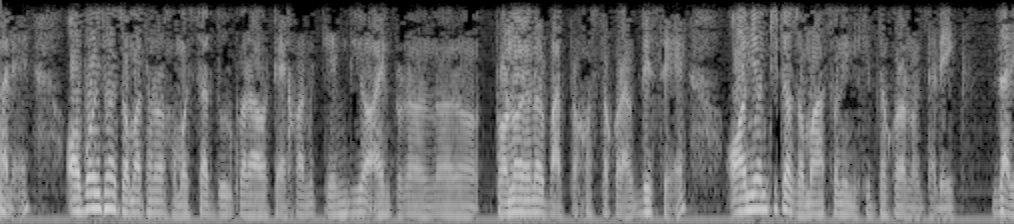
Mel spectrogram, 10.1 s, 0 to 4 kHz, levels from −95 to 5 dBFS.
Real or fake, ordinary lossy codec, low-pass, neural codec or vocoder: real; Opus, 64 kbps; 3.6 kHz; none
